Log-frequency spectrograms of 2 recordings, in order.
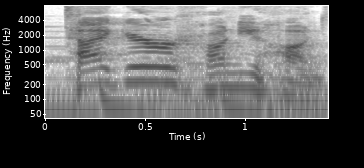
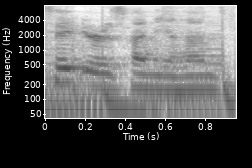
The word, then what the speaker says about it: Tigger's Honey Hunt: Tiger Honey Hunt, so I'm guessing some kind of Windows 95 or 98 game. It's pronounced Tigger's Honey Hunt, by the way.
